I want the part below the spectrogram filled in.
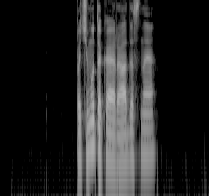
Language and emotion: Russian, positive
